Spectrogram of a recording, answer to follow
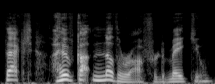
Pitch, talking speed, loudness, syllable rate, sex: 155 Hz, 280 wpm, -20 LUFS, 7.2 syllables/s, male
